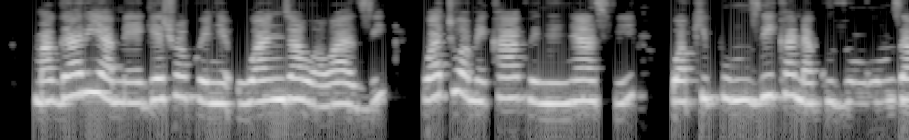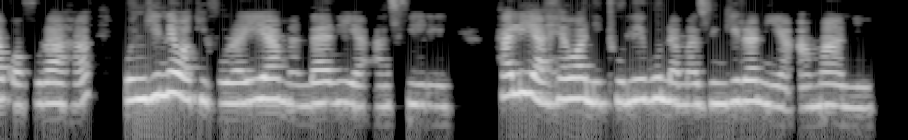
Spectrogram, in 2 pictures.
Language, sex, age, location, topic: Swahili, female, 25-35, Kisumu, finance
